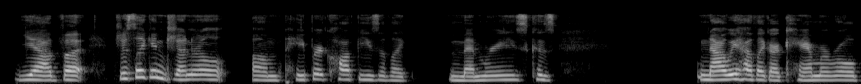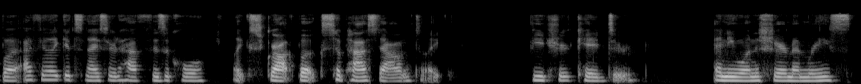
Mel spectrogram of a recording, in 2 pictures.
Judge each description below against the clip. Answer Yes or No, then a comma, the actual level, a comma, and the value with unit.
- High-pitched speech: Yes, high, 195 Hz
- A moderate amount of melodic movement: Yes, average, 3.0 semitones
